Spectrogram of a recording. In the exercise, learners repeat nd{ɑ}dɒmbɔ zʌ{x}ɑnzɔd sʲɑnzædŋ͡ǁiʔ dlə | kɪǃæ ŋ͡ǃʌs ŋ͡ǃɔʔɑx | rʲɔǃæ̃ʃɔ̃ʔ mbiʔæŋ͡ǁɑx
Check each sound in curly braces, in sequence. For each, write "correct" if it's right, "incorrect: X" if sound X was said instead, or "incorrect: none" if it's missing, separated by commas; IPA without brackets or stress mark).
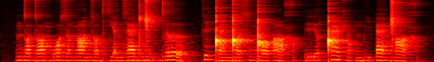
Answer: incorrect: ɒ, incorrect: ŋ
